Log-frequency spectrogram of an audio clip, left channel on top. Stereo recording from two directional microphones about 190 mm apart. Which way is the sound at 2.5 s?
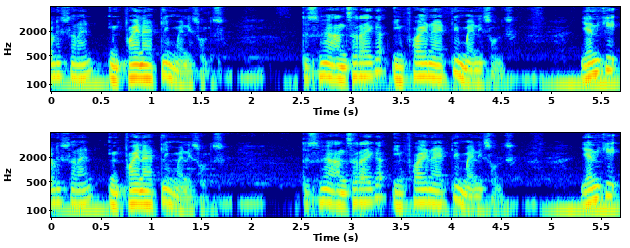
40° left (ahead or behind).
